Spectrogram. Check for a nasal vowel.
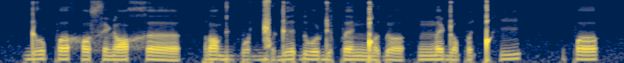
absent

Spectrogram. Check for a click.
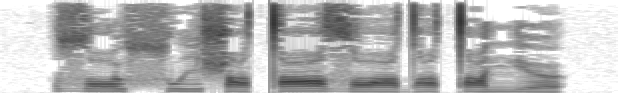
absent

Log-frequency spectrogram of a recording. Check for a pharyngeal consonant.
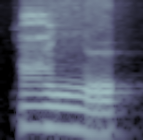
present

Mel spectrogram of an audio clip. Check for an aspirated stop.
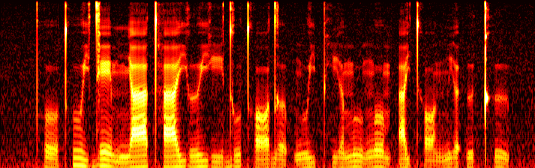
present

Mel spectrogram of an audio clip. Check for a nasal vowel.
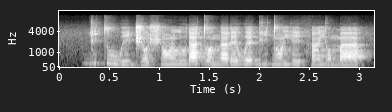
present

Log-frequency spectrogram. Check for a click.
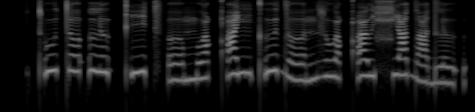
absent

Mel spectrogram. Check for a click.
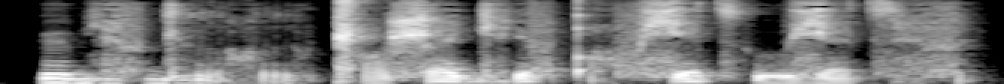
present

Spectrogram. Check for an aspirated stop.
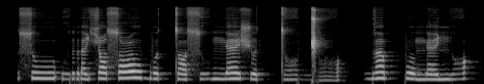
absent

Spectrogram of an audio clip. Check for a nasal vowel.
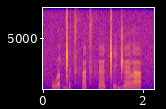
present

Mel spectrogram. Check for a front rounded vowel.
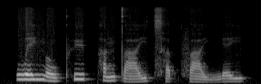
present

